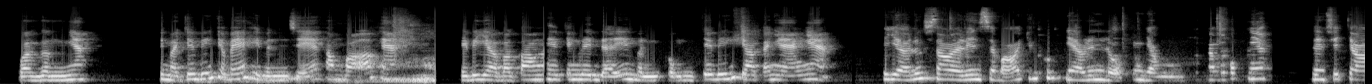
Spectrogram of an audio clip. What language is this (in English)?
Vietnamese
